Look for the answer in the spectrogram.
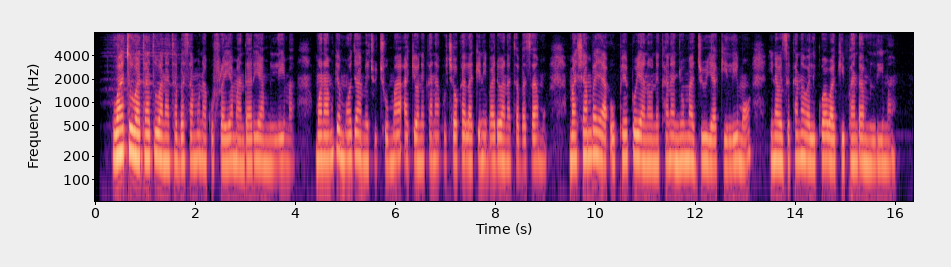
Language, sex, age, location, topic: Swahili, female, 25-35, Nairobi, government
